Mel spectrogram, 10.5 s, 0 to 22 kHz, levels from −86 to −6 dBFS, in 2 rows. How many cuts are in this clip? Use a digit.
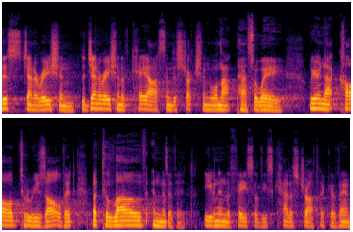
4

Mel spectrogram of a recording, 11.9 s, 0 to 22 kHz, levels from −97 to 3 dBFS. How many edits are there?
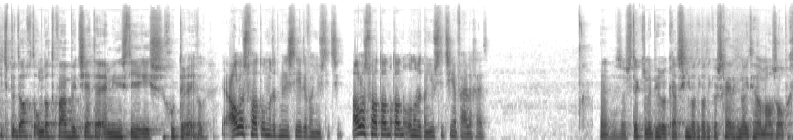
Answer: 6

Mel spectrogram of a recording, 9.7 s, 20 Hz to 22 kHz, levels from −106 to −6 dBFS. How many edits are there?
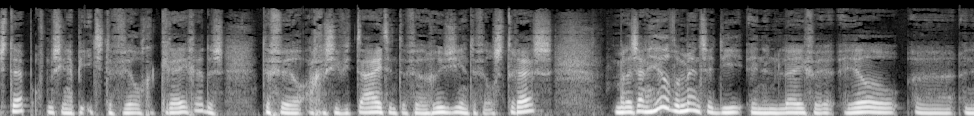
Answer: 0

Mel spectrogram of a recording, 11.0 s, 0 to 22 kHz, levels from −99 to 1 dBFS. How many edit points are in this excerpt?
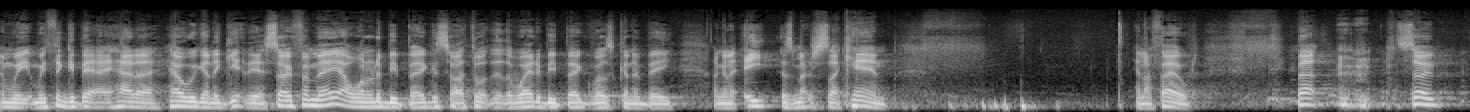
1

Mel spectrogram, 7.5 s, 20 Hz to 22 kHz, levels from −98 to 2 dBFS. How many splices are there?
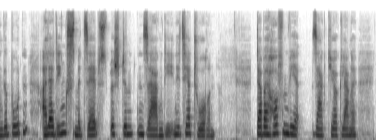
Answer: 1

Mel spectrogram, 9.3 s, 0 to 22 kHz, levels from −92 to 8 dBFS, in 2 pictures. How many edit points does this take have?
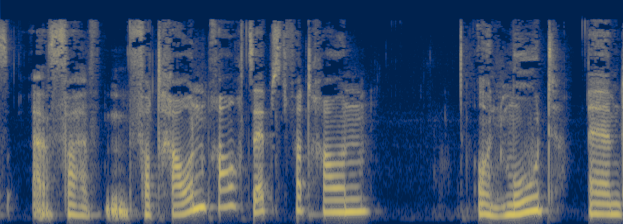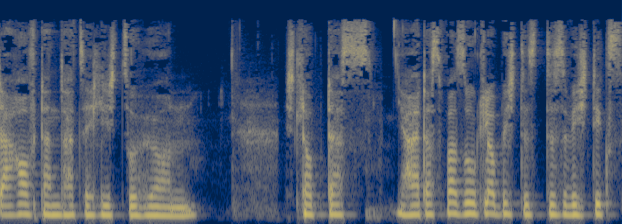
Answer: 2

